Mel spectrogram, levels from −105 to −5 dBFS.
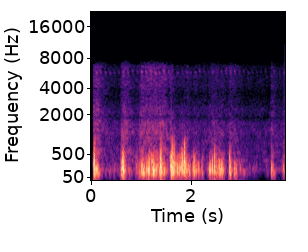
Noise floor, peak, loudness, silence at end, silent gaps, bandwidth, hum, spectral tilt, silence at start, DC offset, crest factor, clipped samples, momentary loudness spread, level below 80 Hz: -64 dBFS; -2 dBFS; -21 LUFS; 0 s; none; 6.4 kHz; none; -11.5 dB/octave; 0.05 s; under 0.1%; 20 dB; under 0.1%; 15 LU; -42 dBFS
